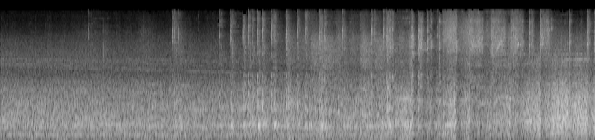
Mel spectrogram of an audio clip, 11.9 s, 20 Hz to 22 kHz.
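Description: A ČD class 242 electric locomotive hauling passenger coaches rolls slowly past, over a steady hum. From a few seconds in, its wheels click and knock over the rail joints and points, getting louder and denser as it draws level.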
